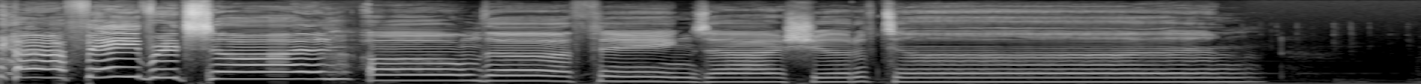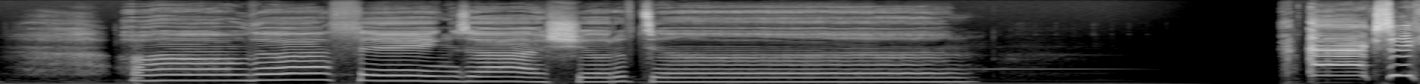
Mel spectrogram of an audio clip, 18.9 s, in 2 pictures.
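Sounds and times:
lead vocals: 0.0s - 8.8s, 9.5s - 16.4s, 18.0s - 18.9s.

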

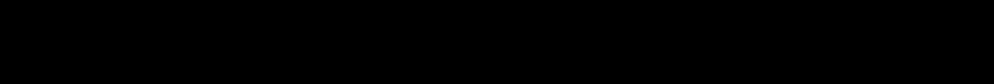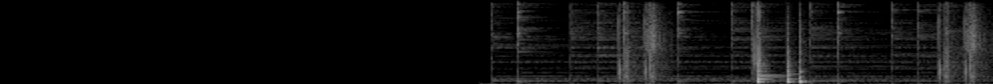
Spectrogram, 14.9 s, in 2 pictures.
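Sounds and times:
percussion: 11.1s - 14.9s.

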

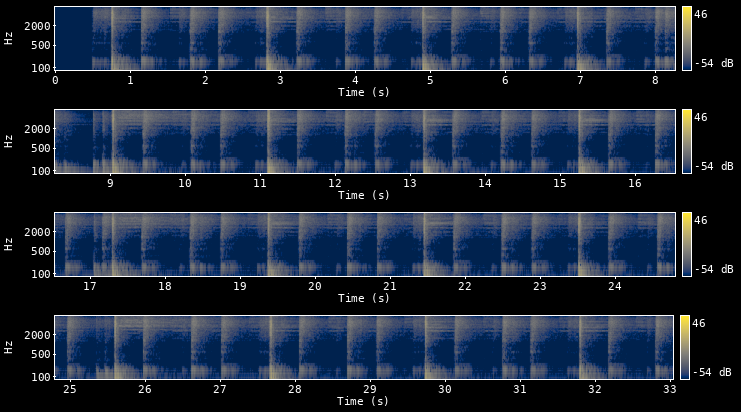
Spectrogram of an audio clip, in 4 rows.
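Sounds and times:
kick drum: 0.8s - 1.3s, 2.8s - 3.3s, 4.9s - 5.3s, 7.0s - 7.4s, 9.0s - 9.4s, 11.1s - 11.5s, 13.2s - 13.6s, 15.3s - 15.7s, 17.3s - 17.7s, 19.4s - 19.8s, 21.4s - 21.8s, 23.5s - 23.9s, 25.6s - 26.1s, 27.7s - 28.1s, 29.8s - 30.2s, 31.8s - 32.3s.

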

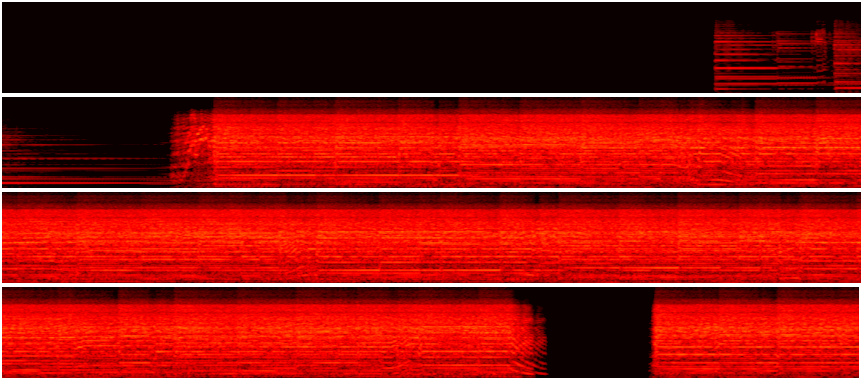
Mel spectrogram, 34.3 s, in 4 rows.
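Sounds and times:
guitars: 7.2s - 31.2s, 32.3s - 34.3s.

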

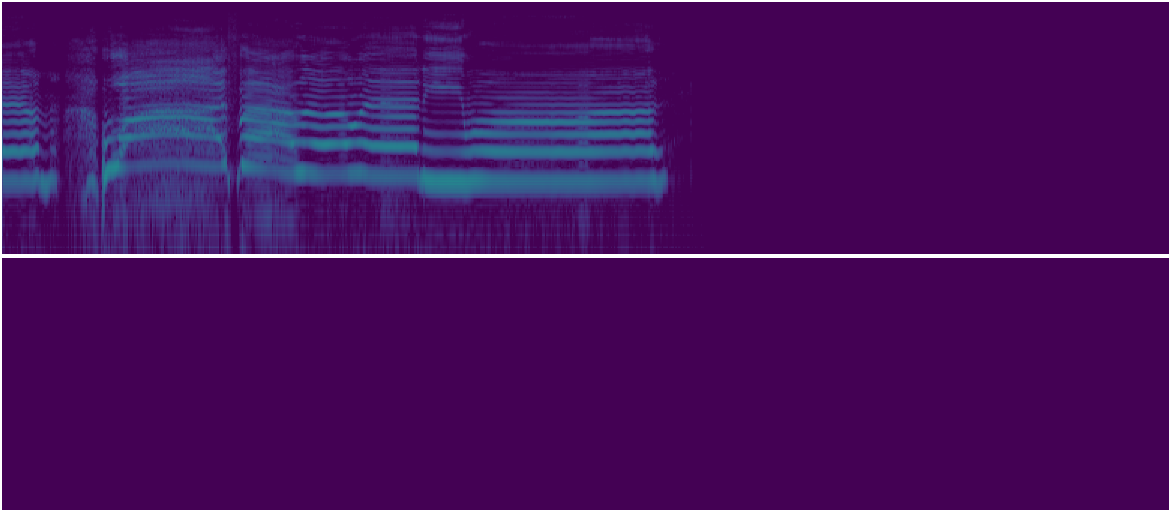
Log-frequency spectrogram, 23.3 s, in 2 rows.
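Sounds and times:
main vocals: 0.0s - 6.8s.

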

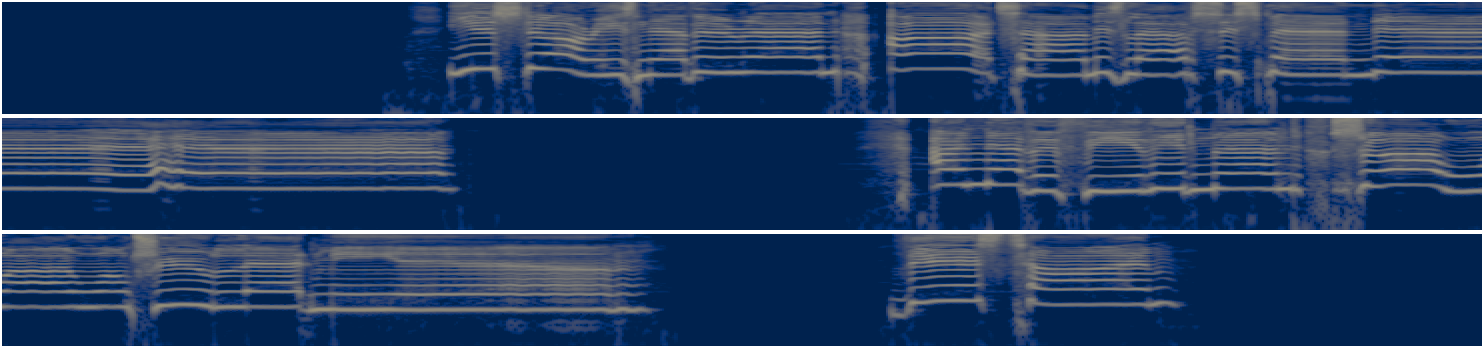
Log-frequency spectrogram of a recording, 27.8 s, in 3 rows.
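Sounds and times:
main vocals: 2.8s - 12.2s, 14.8s - 22.6s, 24.1s - 25.9s.

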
